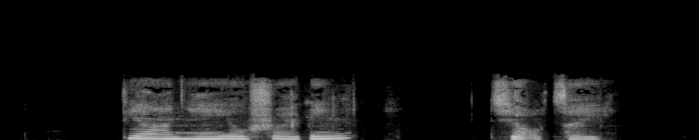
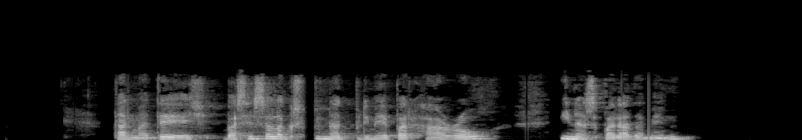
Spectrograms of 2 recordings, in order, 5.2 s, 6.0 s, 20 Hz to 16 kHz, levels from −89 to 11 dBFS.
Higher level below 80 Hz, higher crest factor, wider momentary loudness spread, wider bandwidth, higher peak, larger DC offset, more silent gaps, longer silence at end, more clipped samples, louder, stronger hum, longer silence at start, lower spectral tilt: second, -64 dBFS vs -56 dBFS; about the same, 16 dB vs 16 dB; first, 10 LU vs 6 LU; about the same, 7.4 kHz vs 7.8 kHz; about the same, -6 dBFS vs -4 dBFS; neither; first, 3.24-3.67 s vs 4.14-4.19 s; about the same, 0.75 s vs 0.85 s; neither; about the same, -21 LUFS vs -19 LUFS; neither; about the same, 0.9 s vs 0.85 s; about the same, -4.5 dB/octave vs -5.5 dB/octave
